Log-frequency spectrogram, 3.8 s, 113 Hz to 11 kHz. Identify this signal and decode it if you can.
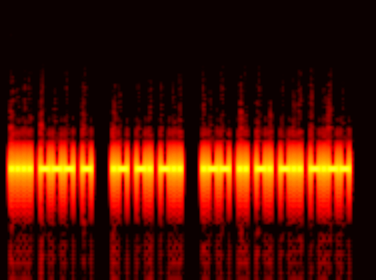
Morse code, heard as a keyed tone, about 48 wpm, 700 Hz. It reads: HOT AND WINDY
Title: Speed-Racing Common QSO Phrases Encore - 40wpm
